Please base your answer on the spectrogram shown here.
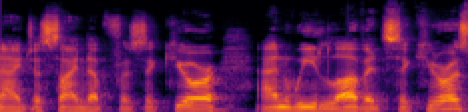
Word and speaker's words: Sekur: Secure, it's spelled S-E-K-U-R, offers secure instant messaging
